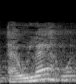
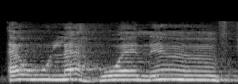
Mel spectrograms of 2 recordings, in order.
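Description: First: أو لهوا ending in open "waa", no n; stopping form. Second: أو لهوا linked as "lahwa-ni-nf", drawn out; tanween with kasra. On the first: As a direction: recite أو لهوا as if pausing. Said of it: "إذا وقفنا هنقول طبعًا". (أو لهوا بالألف عند الوقف) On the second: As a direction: slowly join لهوا to انف with "ni". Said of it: "هنكسر التنوين ده". (أو لهوا موصولة بكسر التنوين) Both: Shown as a demonstration.

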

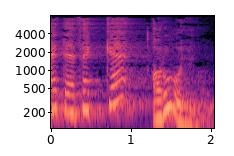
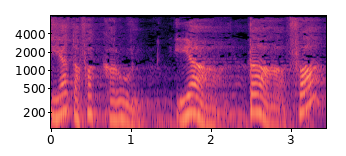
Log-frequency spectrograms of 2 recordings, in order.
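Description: First: يتفكرون with light fronted ya-ta-fa, heavy RU; correct light letters. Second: يتفكرون with ya, ta, fa all thick and dark; wrong heavy letters. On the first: Teacher models the correction, light يتفكرون with heavy ر. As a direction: draw out يتفكرون, thin vowels until a full dark ر. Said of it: "إنما هنقول إيه". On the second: Teacher shows students the mistake, heavy يتفكرون. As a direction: mispronounce يتفكرون with heavy backed vowels, syllable by syllable. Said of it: "غلط كلها". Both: Shown as a demonstration.

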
